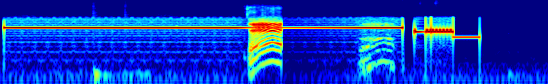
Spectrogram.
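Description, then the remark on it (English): Modem data tones: a long, steady high-pitched beep, then bursts of warbling, chirping noise, ending with a couple of short stepped tones before the sound cuts off abruptly. “I wonder what that means in modem.”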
